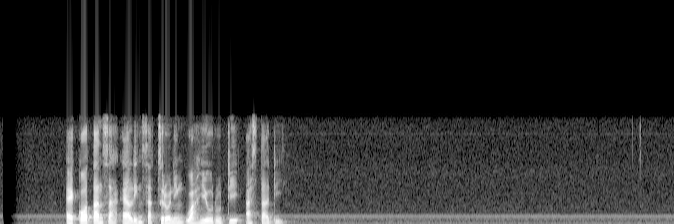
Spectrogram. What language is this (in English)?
Javanese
